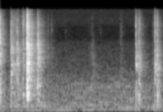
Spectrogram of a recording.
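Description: A small tarot deck being shuffled by hand: a quick run of crisp card snaps and clicks in the first half second, a pause, then a few more clicks near the end.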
